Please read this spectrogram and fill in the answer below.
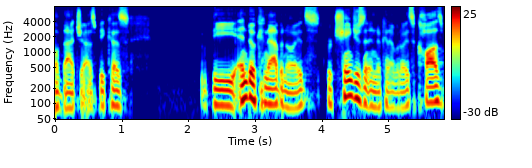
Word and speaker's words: endocannabinoids: you can tell me how to pronounce this, endocannabinoids. Am I saying that correctly? Cannabinoids? Yeah, you are. How do you say this? What's the proper pronunciation on this? Endocannabinoids.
